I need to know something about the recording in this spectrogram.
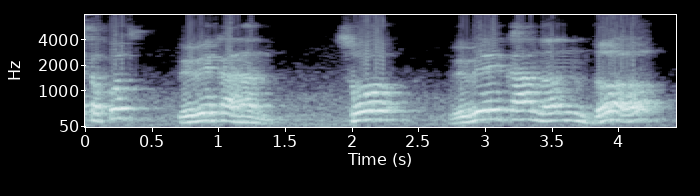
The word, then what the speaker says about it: Vivekananda: In the Sanskrit word like suppose Vivekananda. So Vivekananda that last a they do not pronounce it fully. Vivekananda.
